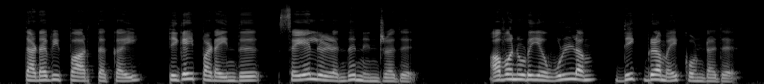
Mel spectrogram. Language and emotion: Tamil, neutral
